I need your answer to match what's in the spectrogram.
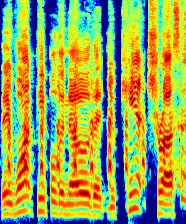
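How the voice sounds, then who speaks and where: A man's voice: a little high, normal speed, a bit bright. A man co-hosting a casual podcast chat, wry and sarcastic, often laughing at his own jokes. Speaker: podcast co-host.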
